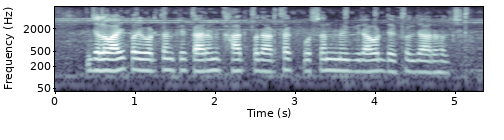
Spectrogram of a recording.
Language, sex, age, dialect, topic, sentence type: Maithili, male, 25-30, Eastern / Thethi, agriculture, statement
